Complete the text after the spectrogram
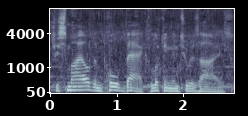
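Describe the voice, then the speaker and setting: A man's voice: lowish voice, expressive, moderate pace. A man narrating a scripted fantasy radio drama as its storyteller, with music underneath.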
